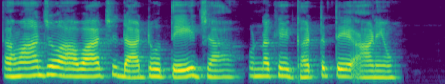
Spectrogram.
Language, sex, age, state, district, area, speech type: Sindhi, female, 30-45, Gujarat, Junagadh, rural, read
